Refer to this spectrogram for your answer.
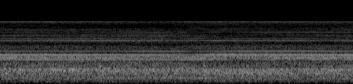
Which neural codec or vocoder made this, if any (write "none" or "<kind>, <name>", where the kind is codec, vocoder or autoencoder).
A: none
